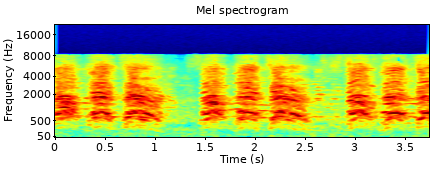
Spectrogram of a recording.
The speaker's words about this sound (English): Protesters outside the Tel Aviv court stood behind the police barricades, chanting the message that for many Israelis sums up their chief concern.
